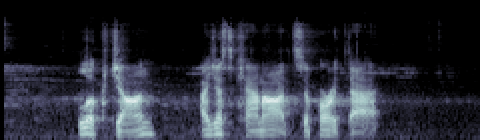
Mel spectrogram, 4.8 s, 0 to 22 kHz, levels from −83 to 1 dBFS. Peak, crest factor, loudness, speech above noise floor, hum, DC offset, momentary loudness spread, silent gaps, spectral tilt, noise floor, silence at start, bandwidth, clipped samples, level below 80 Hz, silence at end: 0 dBFS; 18 dB; -16 LUFS; 46 dB; none; under 0.1%; 12 LU; none; -4 dB/octave; -62 dBFS; 0.8 s; 12.5 kHz; under 0.1%; -56 dBFS; 1.05 s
